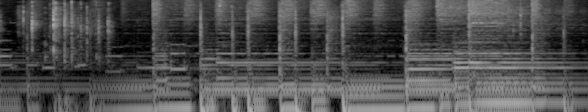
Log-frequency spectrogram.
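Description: A computer keyboard typed on while naming a saved filter in CRM software, rapid close key clicks in quick bursts with brief pauses, no talking.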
